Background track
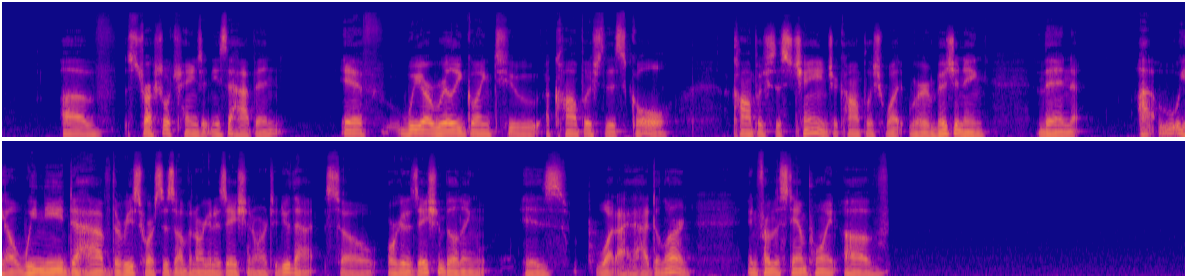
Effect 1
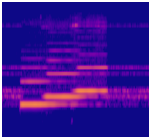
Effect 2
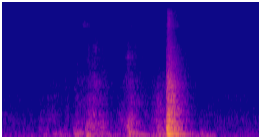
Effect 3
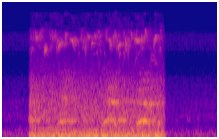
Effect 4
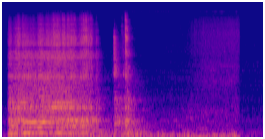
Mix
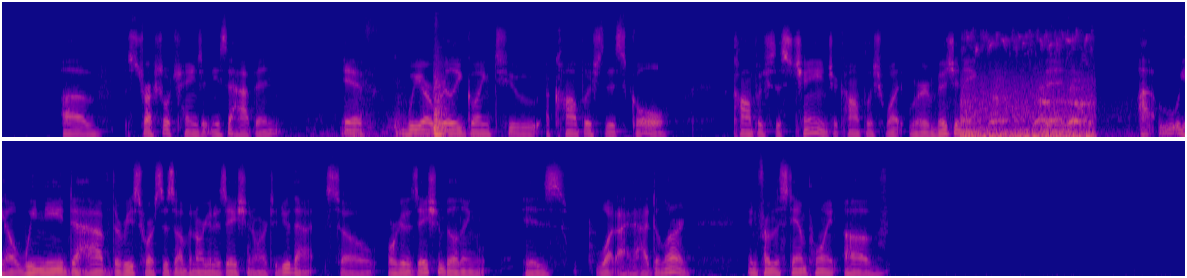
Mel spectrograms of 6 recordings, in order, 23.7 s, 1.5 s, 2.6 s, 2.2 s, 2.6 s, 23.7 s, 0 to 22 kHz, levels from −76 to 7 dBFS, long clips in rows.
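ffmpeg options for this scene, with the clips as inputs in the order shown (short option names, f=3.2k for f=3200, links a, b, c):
-filter_complex "[0:a]volume=-15.5dB[a];[2:a]atrim=end=2.57,asetpts=PTS-STARTPTS,volume=-10.5dB,afade=t=in:d=0.05,afade=t=out:st=2.52:d=0.05,adelay=2670[b];[3:a]atrim=end=2.15,asetpts=PTS-STARTPTS,volume=-16.5dB,afade=t=in:d=0.02,afade=t=out:st=2.13:d=0.02,adelay=9310[c];[a][b][c]amix=inputs=3:normalize=0"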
